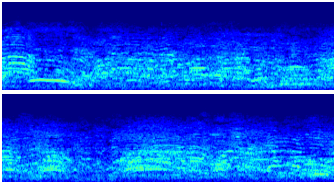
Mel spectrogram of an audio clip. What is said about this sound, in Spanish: Gritaban consignas contra la policía como sois terroristas y fuera las fuerzas de la ocupación a su salida.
